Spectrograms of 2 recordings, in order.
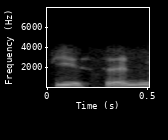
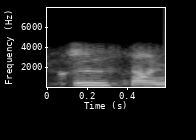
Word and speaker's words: Fuson: it fusen yeah every everyone pronounces it wrong it's fuson yeah Fus I Fon okay we're sorry mid February 199 okay so we're not gonna say we're not gonna say fous on anymore Fen right yes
